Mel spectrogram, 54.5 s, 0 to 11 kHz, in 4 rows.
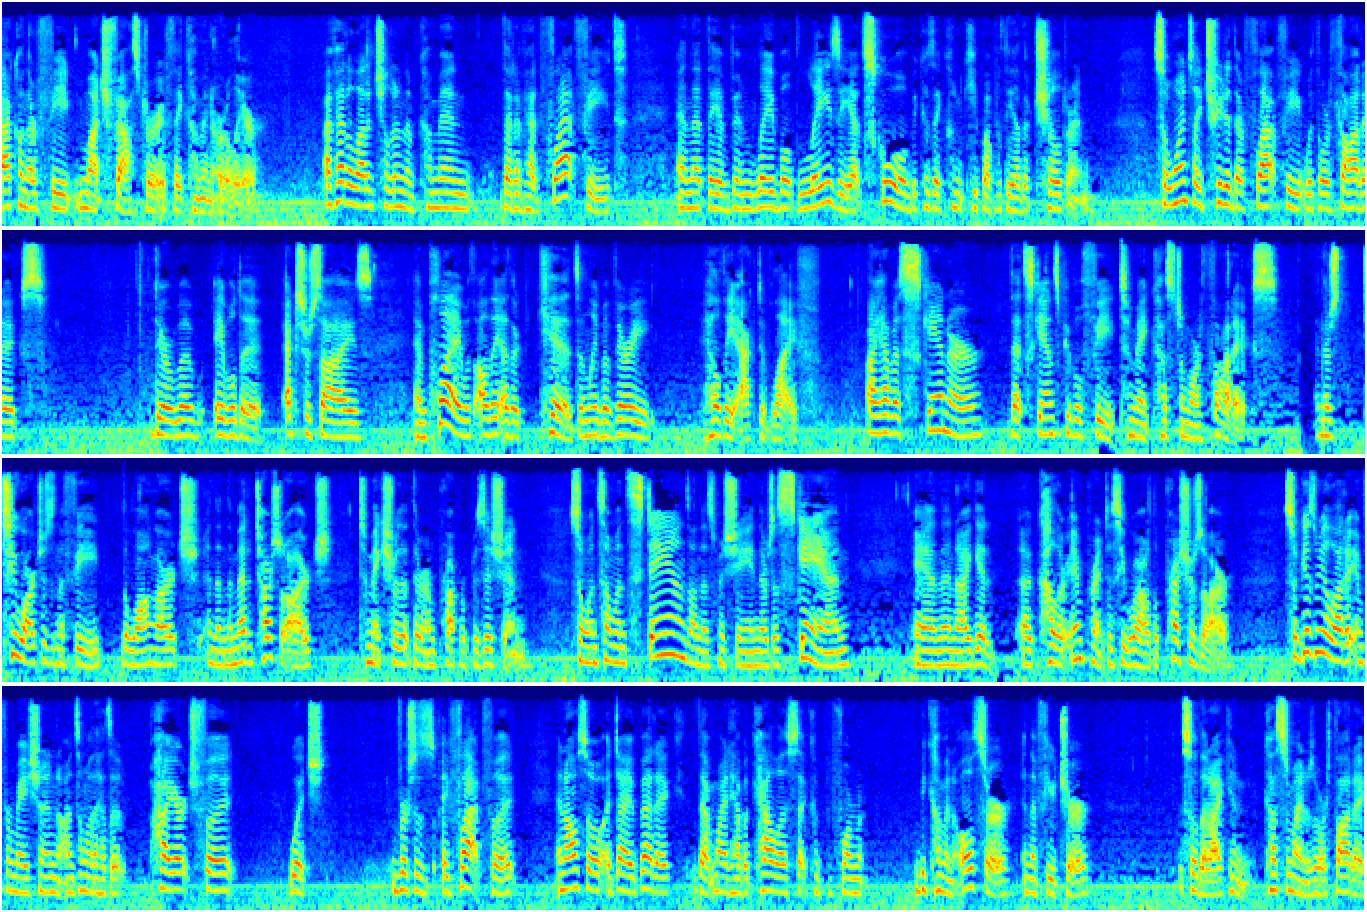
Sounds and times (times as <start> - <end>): Speech: 0.0 - 2.6, 3.2 - 14.1, 15.0 - 43.2, 43.8 - 44.2, 44.8 - 51.8, 52.7 - 54.5
Inside, small room: 0.0 - 54.5.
